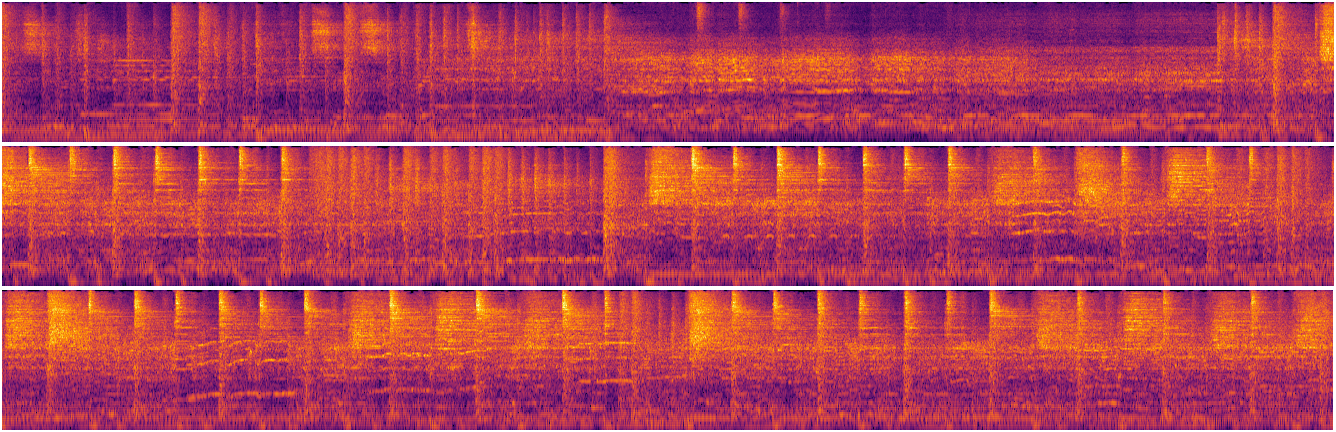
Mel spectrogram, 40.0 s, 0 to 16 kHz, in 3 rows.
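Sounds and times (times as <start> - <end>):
rock band playing: 0.0 - 39.9
drum beat with crashing cymbals: 12.2 - 39.9.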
